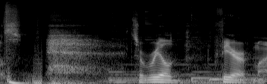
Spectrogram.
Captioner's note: sighs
